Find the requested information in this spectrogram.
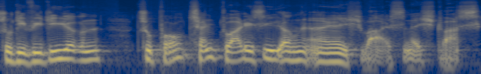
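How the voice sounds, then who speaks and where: A man's medium-pitched voice. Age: 70s. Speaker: radio host. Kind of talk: reading aloud; radio show presentation.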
